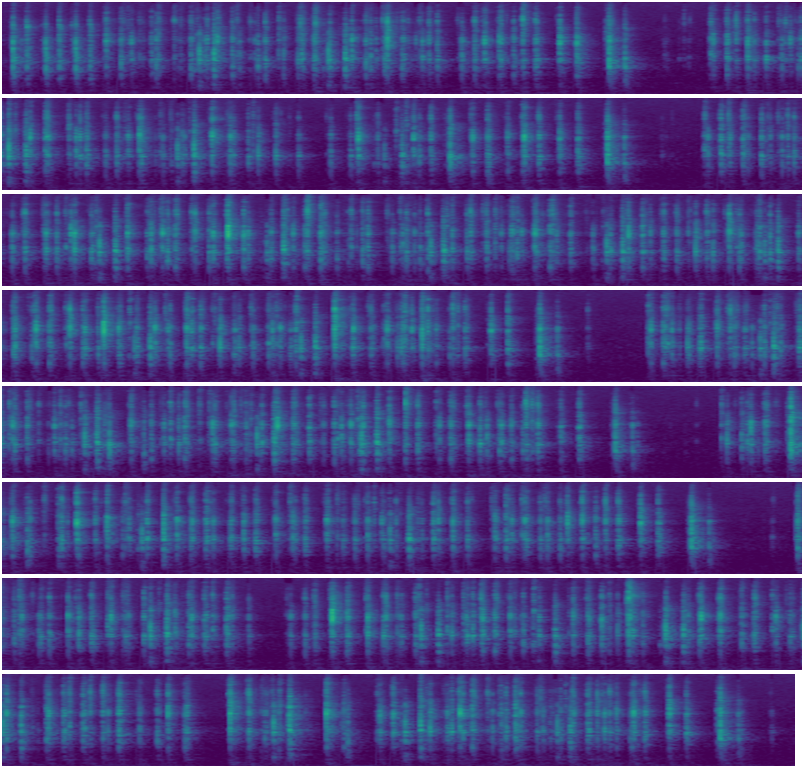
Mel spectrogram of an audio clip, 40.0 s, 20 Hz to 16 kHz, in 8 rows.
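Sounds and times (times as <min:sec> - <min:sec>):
mechanical keyboard typing: 0:00.0 - 0:39.7.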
